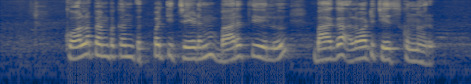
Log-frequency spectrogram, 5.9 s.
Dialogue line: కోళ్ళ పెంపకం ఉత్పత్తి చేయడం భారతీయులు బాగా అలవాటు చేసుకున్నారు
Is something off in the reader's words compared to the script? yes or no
no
